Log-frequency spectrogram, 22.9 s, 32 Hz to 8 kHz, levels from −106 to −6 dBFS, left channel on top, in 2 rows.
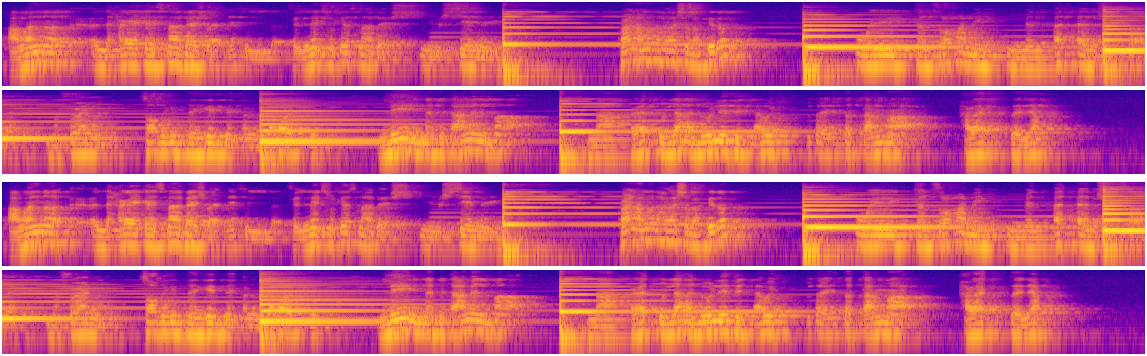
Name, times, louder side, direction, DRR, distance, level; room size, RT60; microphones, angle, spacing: voice 1, 0.1-5.0 6.2-7.3 8.5-11.6 11.9-12.5 12.8-14.6 15.2-16.7 17.3-19.2 19.6-20.6 21.0-21.8, right 1 dB, 70° right, -4 dB, 3.9 m, -26 dB
sound 1, 5.0-7.5 8.0-9.8 11.0-12.5 14.0-15.9 17.0-19.4, right 2 dB, 35° right, 1.0 m, -21 dB
25.5 x 19.5 x 7.4 m, 0.80 s
head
